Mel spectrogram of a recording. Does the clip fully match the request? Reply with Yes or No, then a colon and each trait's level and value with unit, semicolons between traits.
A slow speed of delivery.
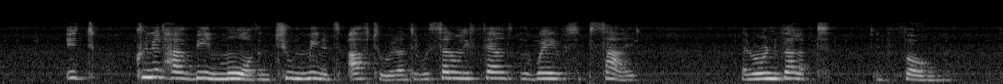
Yes: slow, 130 wpm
